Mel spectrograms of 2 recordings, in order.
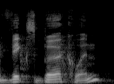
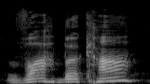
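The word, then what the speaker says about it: Vieux-Berquin: So it's, well, to the Aussies, it would have been Vix Berquin. And I think in French, it's something like Va Berquin, something like that. – Sounds good. I'm going to go with that. – It's V-I-E-U-X hyphen B-E-R-Q-U-I-N.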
